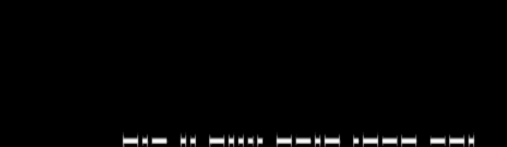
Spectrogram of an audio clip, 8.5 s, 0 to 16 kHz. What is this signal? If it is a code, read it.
Morse code, heard as a keyed tone, about 15 wpm, 700 Hz. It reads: KI6QJG
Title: USA Call Signs - 6 Characters - Repeated 2x - 15wpm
